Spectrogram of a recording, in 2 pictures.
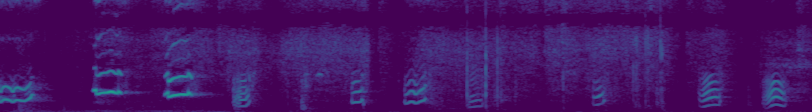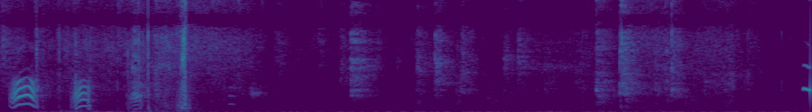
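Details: Two-week-old pug puppies, first walking, make small noises while the mother guards them. About a dozen short, arched squeaks are repeated roughly three per second for five seconds. Then only soft rustling remains.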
